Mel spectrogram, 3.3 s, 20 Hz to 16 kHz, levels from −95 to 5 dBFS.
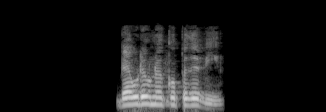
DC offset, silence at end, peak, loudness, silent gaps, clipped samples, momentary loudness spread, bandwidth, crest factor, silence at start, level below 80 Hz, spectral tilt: under 0.1%; 1.05 s; -6 dBFS; -20 LUFS; none; under 0.1%; 13 LU; 7.2 kHz; 18 dB; 1.15 s; -64 dBFS; -7.5 dB/octave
